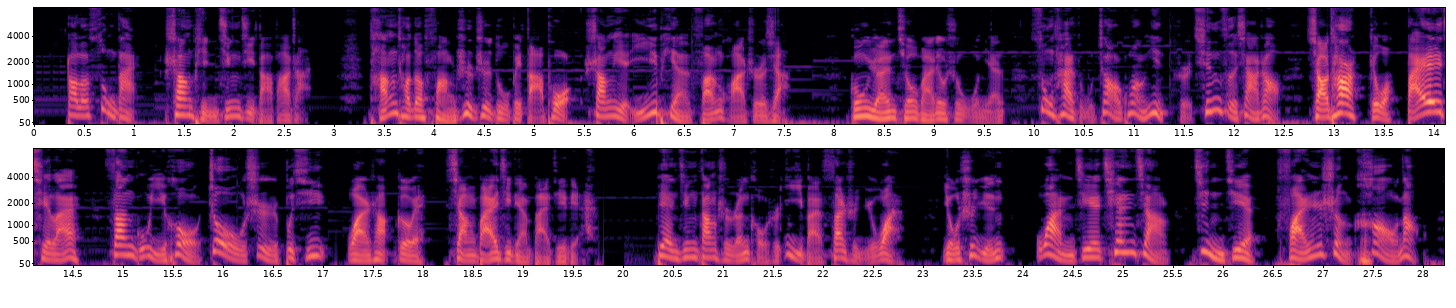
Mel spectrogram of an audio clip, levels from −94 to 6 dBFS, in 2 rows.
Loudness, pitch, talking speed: -27 LUFS, 125 Hz, 205 characters per minute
